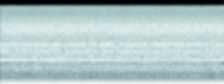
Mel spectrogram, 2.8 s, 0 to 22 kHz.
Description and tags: SFX Car Engine Outside RPMMed
Recording of a BMW 120d car engine from outside the car. Medium RPM.
Earthworks QTC30 and Rode NT4.
Engine, Outside, RPM, SFX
